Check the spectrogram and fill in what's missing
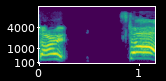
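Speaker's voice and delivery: very high-pitched yell. Retelling being yelled at with directions while driving: imitating someone yelling. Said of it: "you're yelling at me".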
